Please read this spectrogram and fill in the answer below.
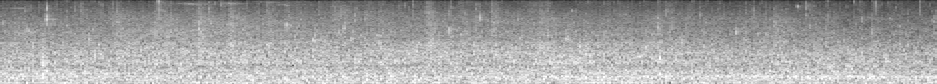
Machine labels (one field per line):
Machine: pump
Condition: normal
